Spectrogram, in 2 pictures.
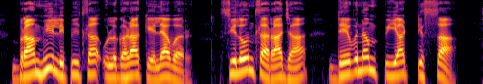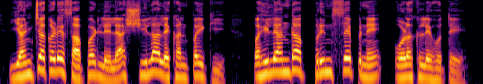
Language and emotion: Marathi, neutral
